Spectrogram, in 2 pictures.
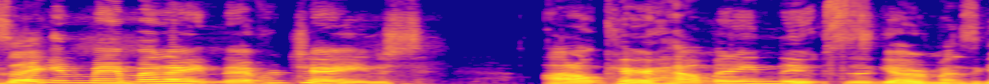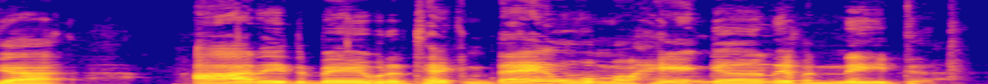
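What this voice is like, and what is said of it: Put-on Southern American accent. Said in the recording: “Just default Southern accent.”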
